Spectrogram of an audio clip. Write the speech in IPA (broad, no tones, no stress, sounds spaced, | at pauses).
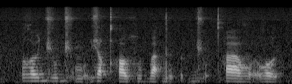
ʁ ɯ d͡ʑ u d͡ʑ ɔ̰ m o̰ ʑ ɯ qʰ ɔ sʷ ɯ b a ʔ d̪ ʉ ʔ | d͡ʑ o̰ ʔ t̪ʰ aː ʁʷ ḭ ʁʷ ɯ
